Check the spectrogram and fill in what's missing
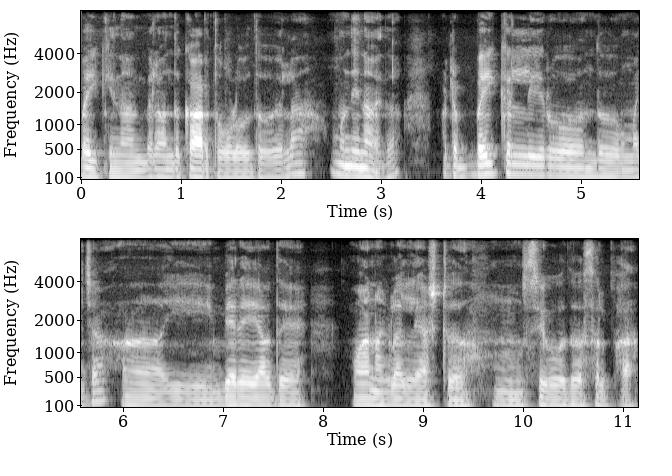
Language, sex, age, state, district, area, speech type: Kannada, male, 60+, Karnataka, Bangalore Rural, rural, spontaneous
